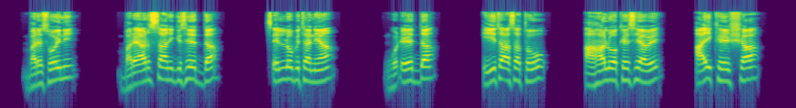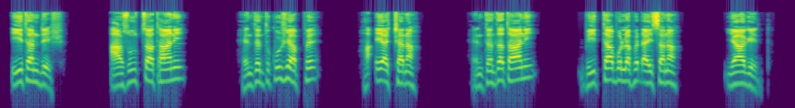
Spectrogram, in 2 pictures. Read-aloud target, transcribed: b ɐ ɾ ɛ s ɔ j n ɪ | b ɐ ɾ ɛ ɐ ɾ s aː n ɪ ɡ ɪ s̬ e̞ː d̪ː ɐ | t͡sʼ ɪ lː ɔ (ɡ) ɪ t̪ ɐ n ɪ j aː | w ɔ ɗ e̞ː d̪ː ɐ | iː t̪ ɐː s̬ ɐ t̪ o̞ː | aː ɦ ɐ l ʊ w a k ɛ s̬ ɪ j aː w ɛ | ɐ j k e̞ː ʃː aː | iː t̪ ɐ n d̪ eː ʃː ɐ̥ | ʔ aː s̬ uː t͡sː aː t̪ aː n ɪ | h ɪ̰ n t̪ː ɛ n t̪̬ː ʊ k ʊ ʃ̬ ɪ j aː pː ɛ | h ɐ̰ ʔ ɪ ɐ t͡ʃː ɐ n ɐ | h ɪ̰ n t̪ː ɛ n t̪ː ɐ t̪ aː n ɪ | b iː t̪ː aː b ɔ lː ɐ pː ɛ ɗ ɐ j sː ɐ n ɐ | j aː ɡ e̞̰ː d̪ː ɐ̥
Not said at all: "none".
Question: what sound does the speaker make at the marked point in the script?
b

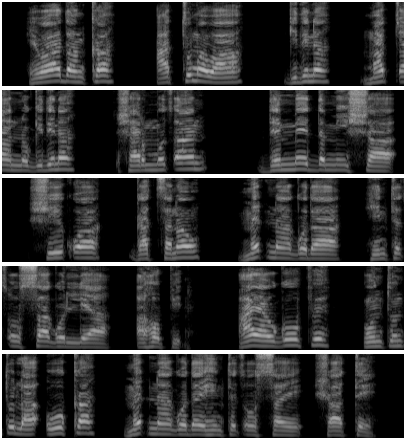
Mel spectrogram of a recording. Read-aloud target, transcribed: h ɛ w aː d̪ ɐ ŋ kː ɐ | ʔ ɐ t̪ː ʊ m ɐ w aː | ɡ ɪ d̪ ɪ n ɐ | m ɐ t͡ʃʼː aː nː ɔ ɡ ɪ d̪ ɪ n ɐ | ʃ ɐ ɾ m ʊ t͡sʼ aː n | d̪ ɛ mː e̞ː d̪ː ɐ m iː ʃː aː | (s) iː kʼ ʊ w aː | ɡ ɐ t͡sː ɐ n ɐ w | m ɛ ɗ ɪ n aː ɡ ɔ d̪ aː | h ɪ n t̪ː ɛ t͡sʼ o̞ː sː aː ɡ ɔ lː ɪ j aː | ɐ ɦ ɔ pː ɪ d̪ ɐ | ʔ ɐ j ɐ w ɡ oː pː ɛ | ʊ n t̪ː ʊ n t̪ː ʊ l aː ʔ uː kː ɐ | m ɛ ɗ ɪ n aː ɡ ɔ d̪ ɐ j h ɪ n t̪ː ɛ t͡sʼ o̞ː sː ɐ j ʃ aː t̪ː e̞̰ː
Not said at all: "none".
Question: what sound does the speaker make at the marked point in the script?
ʃ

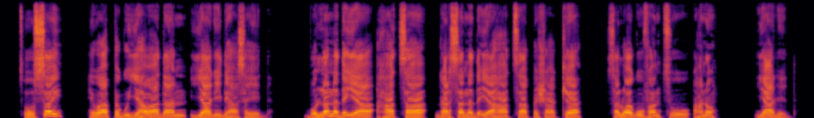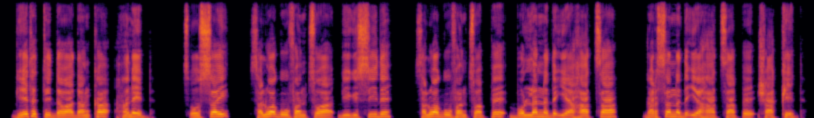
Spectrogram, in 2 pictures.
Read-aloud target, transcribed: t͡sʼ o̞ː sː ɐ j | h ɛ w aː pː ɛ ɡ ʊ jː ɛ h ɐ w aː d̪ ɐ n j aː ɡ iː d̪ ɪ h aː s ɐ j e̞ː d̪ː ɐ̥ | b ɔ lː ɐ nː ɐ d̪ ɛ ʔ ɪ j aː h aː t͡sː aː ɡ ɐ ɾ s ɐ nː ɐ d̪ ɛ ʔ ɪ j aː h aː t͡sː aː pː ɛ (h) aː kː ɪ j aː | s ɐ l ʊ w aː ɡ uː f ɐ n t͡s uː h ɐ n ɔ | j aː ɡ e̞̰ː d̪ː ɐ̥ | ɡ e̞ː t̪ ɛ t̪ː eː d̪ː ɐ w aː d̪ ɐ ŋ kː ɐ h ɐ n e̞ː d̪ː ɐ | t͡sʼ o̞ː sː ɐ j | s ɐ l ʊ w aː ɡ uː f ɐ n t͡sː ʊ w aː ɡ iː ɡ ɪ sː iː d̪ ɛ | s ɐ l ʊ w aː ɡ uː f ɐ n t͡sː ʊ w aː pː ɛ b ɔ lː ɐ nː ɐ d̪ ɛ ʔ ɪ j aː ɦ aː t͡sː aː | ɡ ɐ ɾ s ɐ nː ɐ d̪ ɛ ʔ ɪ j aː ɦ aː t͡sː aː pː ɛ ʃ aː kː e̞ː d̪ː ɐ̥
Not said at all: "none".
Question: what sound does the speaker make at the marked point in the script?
ʃ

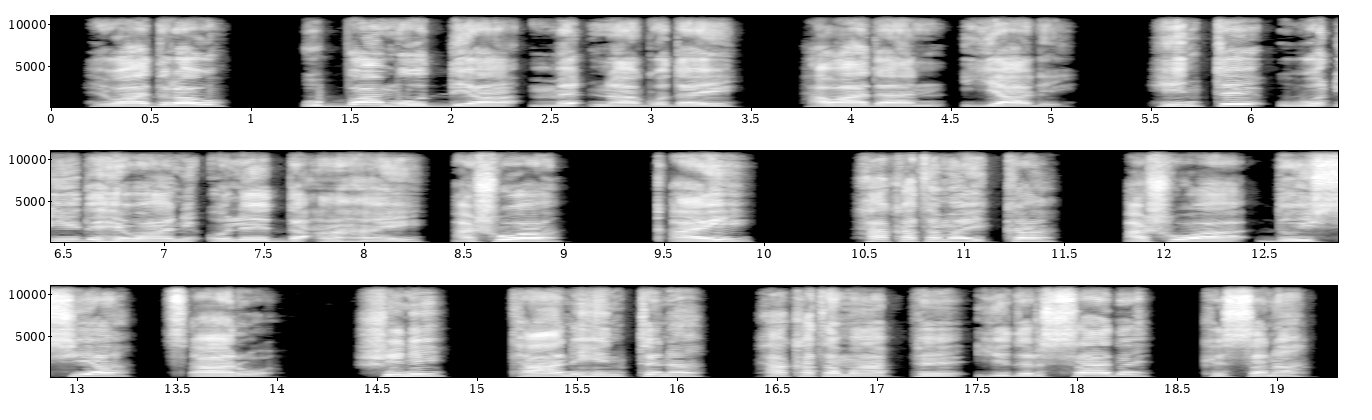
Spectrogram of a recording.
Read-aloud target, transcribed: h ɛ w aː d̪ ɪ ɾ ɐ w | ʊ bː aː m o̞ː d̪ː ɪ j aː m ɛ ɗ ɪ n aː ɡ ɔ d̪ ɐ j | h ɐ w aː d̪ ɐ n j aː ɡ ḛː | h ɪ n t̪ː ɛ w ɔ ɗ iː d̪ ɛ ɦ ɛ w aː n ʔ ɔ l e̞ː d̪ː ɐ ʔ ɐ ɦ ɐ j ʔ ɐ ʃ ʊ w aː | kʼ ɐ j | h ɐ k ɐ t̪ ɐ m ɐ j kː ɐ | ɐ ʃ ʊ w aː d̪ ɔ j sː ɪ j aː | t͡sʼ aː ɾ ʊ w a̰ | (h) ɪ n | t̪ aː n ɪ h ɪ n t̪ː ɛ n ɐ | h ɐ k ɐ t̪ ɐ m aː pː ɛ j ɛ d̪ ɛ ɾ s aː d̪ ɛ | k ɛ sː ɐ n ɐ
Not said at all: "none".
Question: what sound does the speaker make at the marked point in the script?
ʃ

